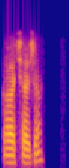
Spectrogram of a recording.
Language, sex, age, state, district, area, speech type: Kashmiri, male, 30-45, Jammu and Kashmir, Baramulla, rural, conversation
